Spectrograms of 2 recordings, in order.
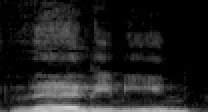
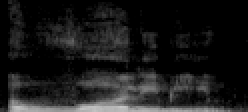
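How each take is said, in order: First: The first consonant is a plain dh sound. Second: The first consonant is a deep emphatic dh. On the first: The speaker calls it wrong. "the the could be exchanged with a thal" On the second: The speaker calls it right. "The proper way is to pronounce it"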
